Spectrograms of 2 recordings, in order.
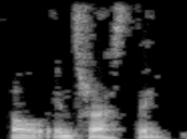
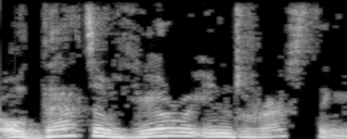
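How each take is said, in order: First: Flat interesting. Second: High, louder, lively "very interesting"; genuinely impressed. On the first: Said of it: "satu kata interesting". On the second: Teacher showing real praise with lively intonation. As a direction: sound truly delighted by the talk. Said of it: "intonasi, ... ekspresi wajah yang bagus". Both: Shown as a demonstration.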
